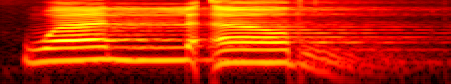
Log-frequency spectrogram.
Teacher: Kemudian ada alif lam qamariyah karena alif lam menghadapi huruf qamariyah yaitu hamzah. Maka lam dibaca jelas.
